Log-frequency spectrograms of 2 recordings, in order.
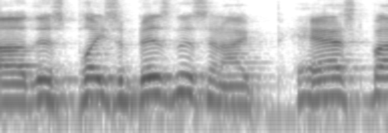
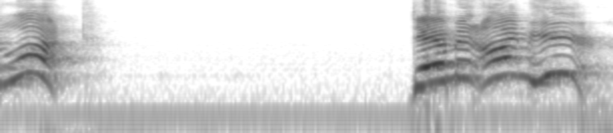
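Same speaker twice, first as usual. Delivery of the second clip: much louder and higher, slow and forceful; retold angry shout; 12 semitones higher, 10 dB louder, slower than usual. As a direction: shout it slowly, demanding to be seen. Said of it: "I said".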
